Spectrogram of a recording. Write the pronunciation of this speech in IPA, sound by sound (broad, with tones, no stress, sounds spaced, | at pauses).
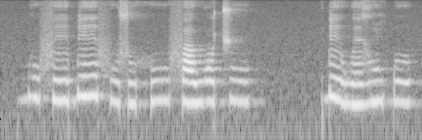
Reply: ɓ u˨ f eː˨ ɓ eː˦ f u˨ s u˨ h uː˦ f a˦ w ɔ˦ t͡ʃ u˦ | ɗ e˦˨ w ɛ˨ ɣ ũ˦ k͡p ʊ˦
